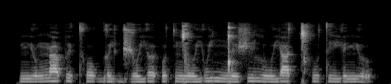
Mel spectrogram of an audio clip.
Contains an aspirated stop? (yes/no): yes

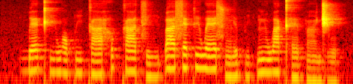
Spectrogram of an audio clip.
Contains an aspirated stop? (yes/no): yes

